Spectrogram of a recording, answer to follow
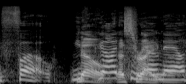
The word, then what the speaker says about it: pho: Well, you know, nobody has an excuse anymore to say pho. You've got to know now that it's pho.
